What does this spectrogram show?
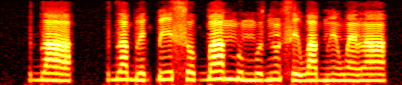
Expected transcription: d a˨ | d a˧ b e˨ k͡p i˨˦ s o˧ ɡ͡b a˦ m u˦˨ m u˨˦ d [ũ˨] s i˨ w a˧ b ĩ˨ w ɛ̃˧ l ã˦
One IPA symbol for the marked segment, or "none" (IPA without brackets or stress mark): ũ˦˨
